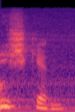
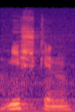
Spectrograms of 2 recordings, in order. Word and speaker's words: Mishkin: Alexander Mishkin, aka Alexander Petrov, and Colonel Anatoly Chepiga, aka Ruslan Bosharov, entered the UK. What was that intervention from the floor? Mishkin. Ah, Mishkin.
